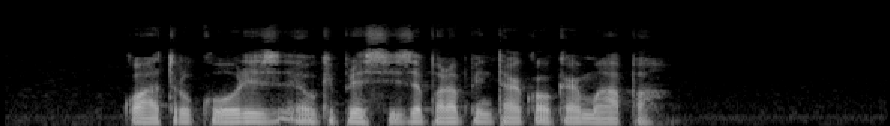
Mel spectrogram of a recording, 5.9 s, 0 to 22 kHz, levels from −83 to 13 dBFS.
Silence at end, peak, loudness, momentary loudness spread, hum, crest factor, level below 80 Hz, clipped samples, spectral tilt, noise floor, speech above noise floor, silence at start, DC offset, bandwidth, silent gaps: 1.55 s; -4 dBFS; -25 LUFS; 7 LU; none; 22 dB; -46 dBFS; under 0.1%; -7 dB/octave; -70 dBFS; 45 dB; 0.85 s; under 0.1%; 10.5 kHz; none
